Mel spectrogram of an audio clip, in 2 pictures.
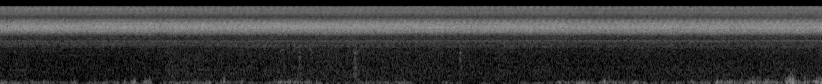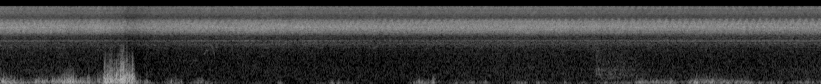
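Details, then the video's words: Many large brown cicadas chirping together on a zelkova tree, 3 August 2010, in a strong sea breeze: a dense, unbroken, sizzling high drone at steady loudness, with low gusts of wind rumbling underneath, strongest around the middle. "Large brown cicadas chirp."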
